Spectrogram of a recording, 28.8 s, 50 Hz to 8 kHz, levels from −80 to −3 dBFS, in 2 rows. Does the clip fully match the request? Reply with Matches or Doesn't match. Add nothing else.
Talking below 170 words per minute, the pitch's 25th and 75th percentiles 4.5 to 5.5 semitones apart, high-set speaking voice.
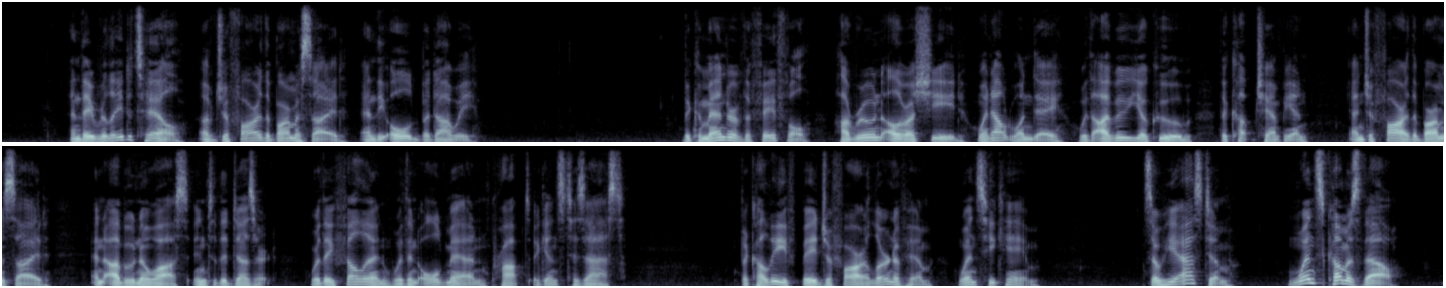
Doesn't match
